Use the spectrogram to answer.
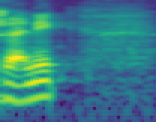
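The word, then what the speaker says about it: Janik: Le nom de mon frère, c'est Yannick, mais J-A-N-I-K. Ça se prononce Yannick, parce que mon père avait un trip de dire, il voulait s'obstiner avec le curé.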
